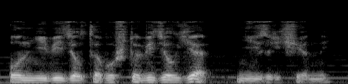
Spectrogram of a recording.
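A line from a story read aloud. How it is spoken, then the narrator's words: Calm. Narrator (Russian): ответил я спокойно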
